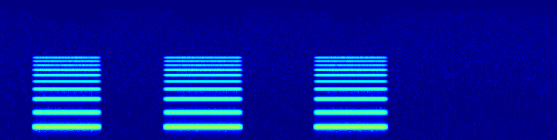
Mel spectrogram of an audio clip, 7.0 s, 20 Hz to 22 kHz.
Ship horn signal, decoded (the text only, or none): 3 short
